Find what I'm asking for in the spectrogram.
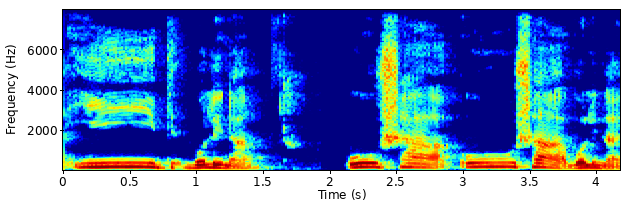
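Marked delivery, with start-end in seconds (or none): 0.1-1.0 long drawn-out ঈ in ঈদ; টেনে পড়া. Shown as a demonstration. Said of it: "টেনে পড়া হয় না". 2.1-3.8 both vowels of উষা drawn out long; টেনে পড়া. Shown as a demonstration. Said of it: "টেনে পড়া হয় না".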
